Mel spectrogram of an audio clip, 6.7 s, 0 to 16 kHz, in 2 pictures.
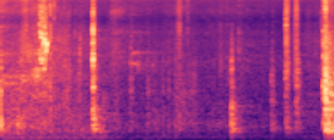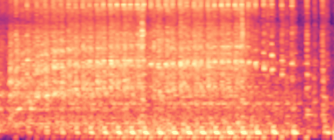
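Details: Older Craftsman hydrostatic riding mower, Briggs & Stratton 15.5 HP engine with new carburetor, fresh oil change and new battery, sat two years: catches and settles into an even, steady chug, running smoothly.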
